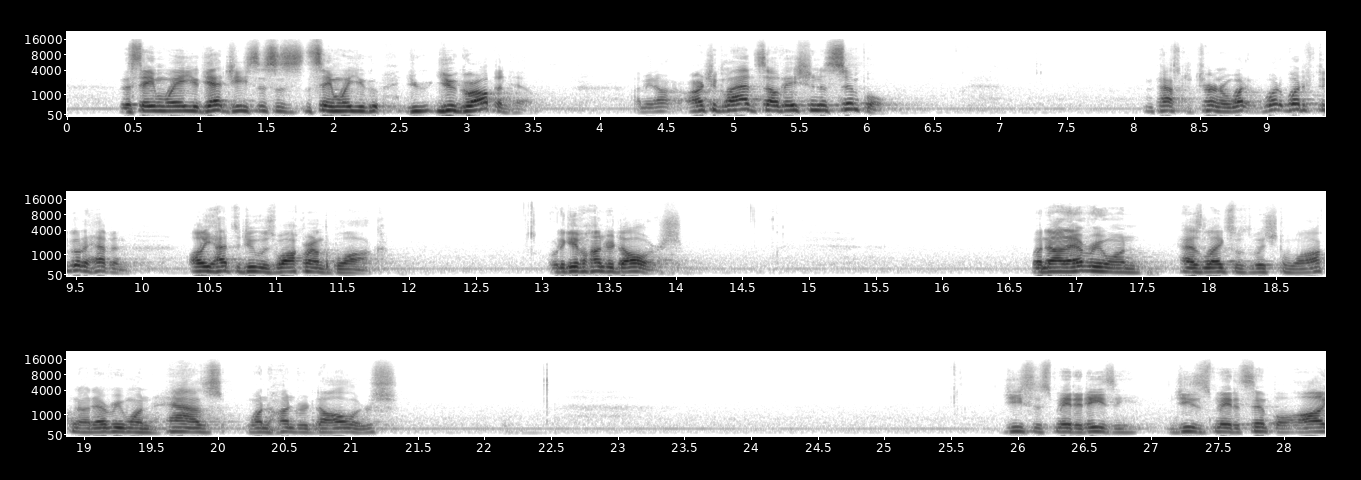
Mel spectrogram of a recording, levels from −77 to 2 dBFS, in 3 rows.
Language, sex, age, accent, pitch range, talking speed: English, male, 30-49, American, 145-185 Hz, 155 wpm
